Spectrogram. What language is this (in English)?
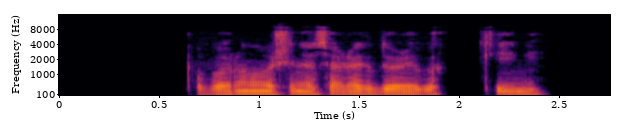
Pashto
